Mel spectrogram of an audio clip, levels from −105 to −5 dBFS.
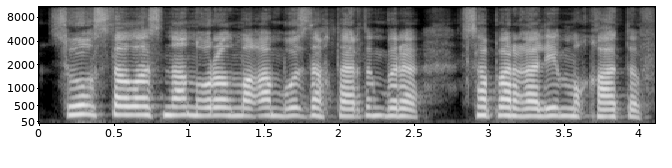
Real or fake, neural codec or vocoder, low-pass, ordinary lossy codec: fake; vocoder, 22.05 kHz, 80 mel bands, WaveNeXt; none; none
